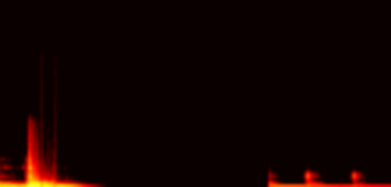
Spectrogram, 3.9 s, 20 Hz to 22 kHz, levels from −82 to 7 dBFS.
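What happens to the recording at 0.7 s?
At 0.7 s the sound has just entered a long network dropout, likely, running from 0.66 to 2.71 s. The receiver stretches the last audio into a fading buzz, then about 1.6 s of silence. Unlike a brief packet-loss glitch, the lost stretch never returns.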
